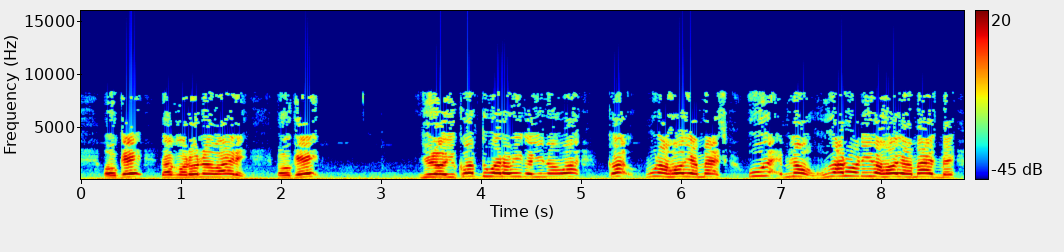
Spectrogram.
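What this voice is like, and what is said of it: Heavy put-on Puerto Rican accent. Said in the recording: “I'm going to throw in some heavy accent ... my Puerto Rican in me is gonna be out, and my heavy accent might come out”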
